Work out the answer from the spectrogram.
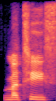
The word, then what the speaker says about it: Matisse: Henry Martis Matise is how the Americans say it and how I I learned to say it.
